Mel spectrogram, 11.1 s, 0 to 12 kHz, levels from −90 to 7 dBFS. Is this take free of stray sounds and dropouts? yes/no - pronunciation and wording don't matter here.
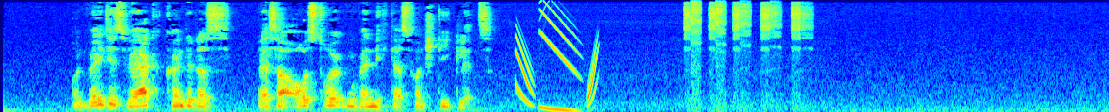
no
